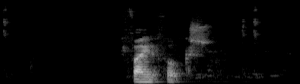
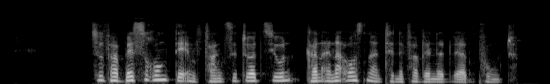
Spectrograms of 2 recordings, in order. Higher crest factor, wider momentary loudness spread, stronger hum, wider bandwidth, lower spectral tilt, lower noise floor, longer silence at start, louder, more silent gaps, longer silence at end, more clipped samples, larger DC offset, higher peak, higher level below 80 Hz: about the same, 24 dB vs 20 dB; about the same, 12 LU vs 13 LU; neither; first, 16 kHz vs 7.8 kHz; second, -4 dB/octave vs -6.5 dB/octave; second, -80 dBFS vs -84 dBFS; second, 0.05 s vs 0.9 s; about the same, -26 LUFS vs -25 LUFS; neither; about the same, 0.45 s vs 0.35 s; neither; neither; about the same, -6 dBFS vs -6 dBFS; second, -74 dBFS vs -60 dBFS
